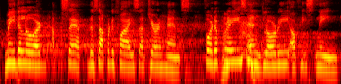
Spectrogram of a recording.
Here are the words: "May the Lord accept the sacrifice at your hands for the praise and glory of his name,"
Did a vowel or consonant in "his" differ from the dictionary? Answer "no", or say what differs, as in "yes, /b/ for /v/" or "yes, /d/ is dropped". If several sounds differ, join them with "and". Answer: yes, /s/ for /z/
